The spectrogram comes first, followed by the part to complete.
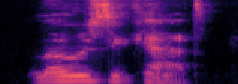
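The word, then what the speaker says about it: Mocikat: If you want a good cyberpunk, read Anna Mokakat. I can't pronounce her surname. Sorry, Anna. How do you pronounce her surname? Mosey Cat. Is it Mosey Cat? It is.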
